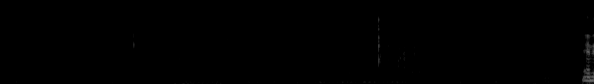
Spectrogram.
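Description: Paper rustles as a man turns pages.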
